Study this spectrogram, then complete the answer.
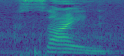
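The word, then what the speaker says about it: sign: टी सेंट means सुगंध साइन एस आई जी एन साइन साइन mean चिन्ह किसी प्रकार का सिंबल रहता है उसको हम साइन बोलते हैं तो यहां पर साइन है जो कि जी साइलेंट है एस आई जी एन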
